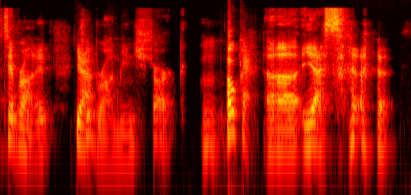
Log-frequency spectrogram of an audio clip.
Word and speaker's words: Tiburon: I looked at However that you pronounce it. too. Yeah. Yeah, it's Tiburon.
